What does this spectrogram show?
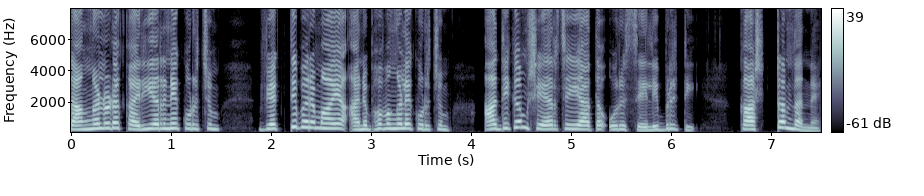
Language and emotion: Malayalam, angry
